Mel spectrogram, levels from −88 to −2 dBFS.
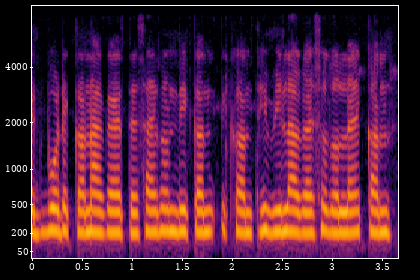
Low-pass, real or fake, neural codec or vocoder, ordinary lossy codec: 7.2 kHz; fake; codec, 16 kHz, 8 kbps, FunCodec, trained on Chinese and English, 25 frames a second; none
